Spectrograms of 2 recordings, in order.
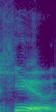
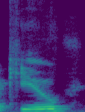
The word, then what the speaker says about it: queue: Some people call that a queue. It's spelled Q-U-E-U-E, Q-U-E-U-E. But the U-E-U-E is silent. All you say is Q.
